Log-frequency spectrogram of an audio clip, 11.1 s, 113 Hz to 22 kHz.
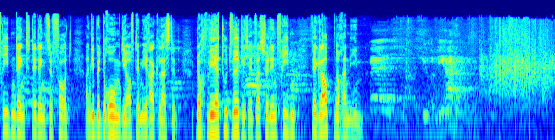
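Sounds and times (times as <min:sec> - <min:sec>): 
speech: 0:00.0 - 0:07.8
crowd applauding a papal envoy: 0:09.6 - 0:11.0.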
